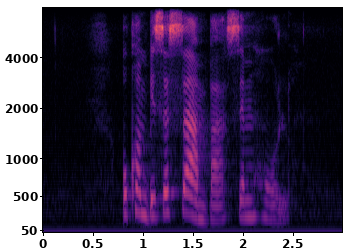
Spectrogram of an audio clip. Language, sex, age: Swati, female, 22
